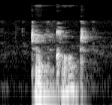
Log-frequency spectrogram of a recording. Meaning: A small house or box, often raised to a considerable height above the ground, and having compartments (pigeonholes), in which domestic pigeons breed; a dove house
- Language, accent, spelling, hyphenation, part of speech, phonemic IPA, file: English, Southern England, dovecote, dove‧cote, noun, /ˈdʌvkɒt/, LL-Q1860 (eng)-dovecote.wav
